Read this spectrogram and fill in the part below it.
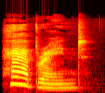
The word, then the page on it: harebrained: British English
